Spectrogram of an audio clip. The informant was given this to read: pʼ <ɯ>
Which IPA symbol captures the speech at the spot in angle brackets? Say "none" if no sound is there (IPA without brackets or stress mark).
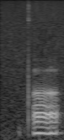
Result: ɤ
